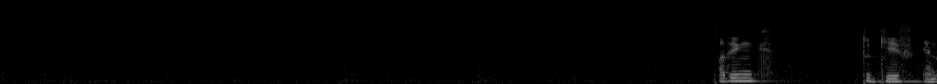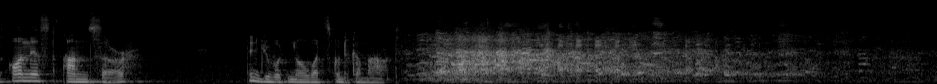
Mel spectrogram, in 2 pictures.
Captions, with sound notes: - I think to give an honest answer, then you would know what's going to come out. (audience laughs)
